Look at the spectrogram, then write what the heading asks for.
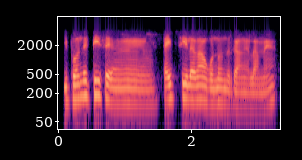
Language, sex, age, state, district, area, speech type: Tamil, male, 18-30, Tamil Nadu, Perambalur, urban, conversation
